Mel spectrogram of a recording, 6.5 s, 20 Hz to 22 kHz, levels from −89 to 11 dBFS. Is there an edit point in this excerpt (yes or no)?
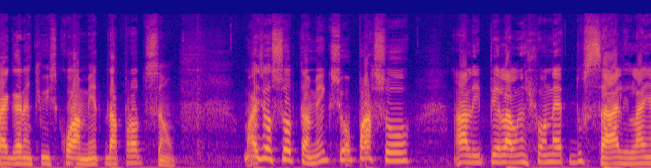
no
